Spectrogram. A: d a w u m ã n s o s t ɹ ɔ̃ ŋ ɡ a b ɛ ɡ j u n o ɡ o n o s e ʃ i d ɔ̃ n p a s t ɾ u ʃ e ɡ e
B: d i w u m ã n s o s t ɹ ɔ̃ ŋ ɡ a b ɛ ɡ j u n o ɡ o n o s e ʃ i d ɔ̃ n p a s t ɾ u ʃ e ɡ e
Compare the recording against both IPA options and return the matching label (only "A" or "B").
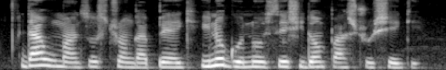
A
